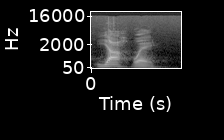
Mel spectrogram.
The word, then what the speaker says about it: Yahweh: Some people, they're Orthodox Jewish, very strict, and they're too afraid to say those four letters put together, which we would pronounce Yahweh.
